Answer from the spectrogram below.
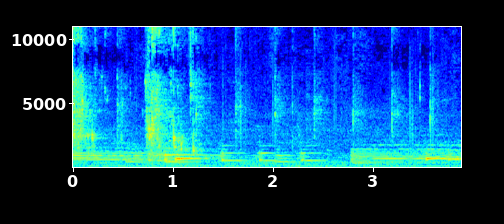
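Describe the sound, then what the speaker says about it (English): Melted candle wax dripping onto paper, a few soft, irregular drips and wet squishy taps heard up close against a quiet room with a faint tonal hum. "I just move my scale so I can let it drip on the paper"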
